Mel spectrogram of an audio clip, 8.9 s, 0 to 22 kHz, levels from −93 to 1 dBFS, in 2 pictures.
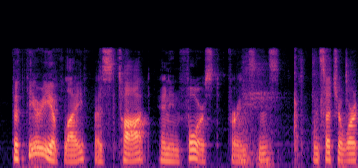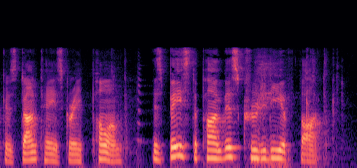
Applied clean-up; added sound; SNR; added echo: neural mask model RNNoise.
